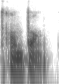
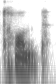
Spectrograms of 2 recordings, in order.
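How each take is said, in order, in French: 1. La terminaison finale se prononce comme une voyelle nasale. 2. La terminaison finale est muette, elle ne se prononce pas. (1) "pas trompant" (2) "Comme ENT à la fin, on ne prononce pas"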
